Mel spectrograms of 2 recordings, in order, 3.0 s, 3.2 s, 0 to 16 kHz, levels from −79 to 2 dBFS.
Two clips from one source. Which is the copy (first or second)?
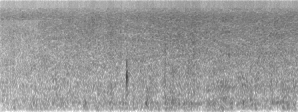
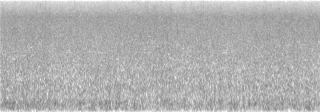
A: first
